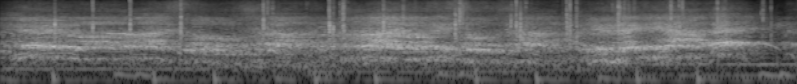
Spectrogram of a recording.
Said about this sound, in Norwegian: Og man kunne i tida etter også høre Solskjær-sanger bli sunget fra tribuner på Manchester Uniteds kamper.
